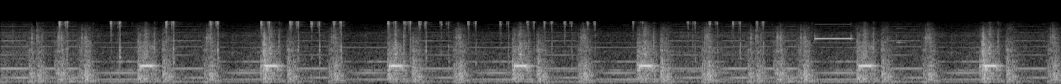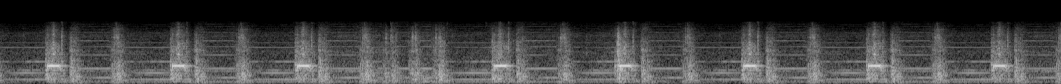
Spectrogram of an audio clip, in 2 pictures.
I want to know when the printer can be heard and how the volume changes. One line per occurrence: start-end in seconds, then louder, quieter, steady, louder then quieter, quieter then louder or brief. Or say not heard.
0.0-21.1 steady.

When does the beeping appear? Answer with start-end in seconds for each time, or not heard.
8.1-9.1.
